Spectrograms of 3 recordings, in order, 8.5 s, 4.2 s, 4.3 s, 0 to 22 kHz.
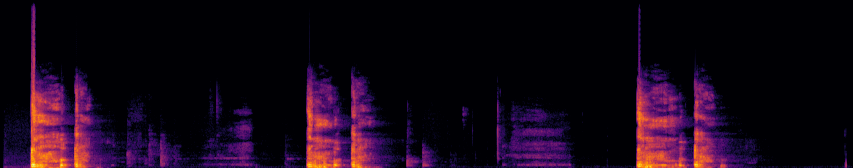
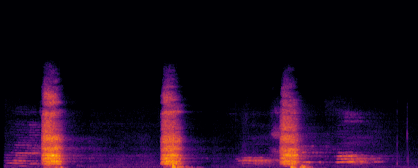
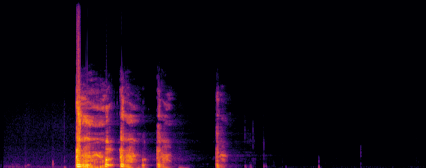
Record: three_cough_length: 8.5 s
three_cough_amplitude: 32768
three_cough_signal_mean_std_ratio: 0.25
exhalation_length: 4.2 s
exhalation_amplitude: 21265
exhalation_signal_mean_std_ratio: 0.35
cough_length: 4.3 s
cough_amplitude: 32768
cough_signal_mean_std_ratio: 0.24
survey_phase: alpha (2021-03-01 to 2021-08-12)
age: 45-64
gender: Male
wearing_mask: 'No'
symptom_cough_any: true
symptom_new_continuous_cough: true
symptom_headache: true
symptom_onset: 5 days
smoker_status: Never smoked
respiratory_condition_asthma: false
respiratory_condition_other: false
recruitment_source: Test and Trace
submission_delay: 2 days
covid_test_result: Positive
covid_test_method: RT-qPCR
covid_ct_value: 14.7
covid_ct_gene: ORF1ab gene
covid_ct_mean: 15.2
covid_viral_load: 10000000 copies/ml
covid_viral_load_category: High viral load (>1M copies/ml)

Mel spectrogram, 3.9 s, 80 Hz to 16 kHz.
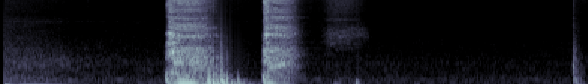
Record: cough_length: 3.9 s
cough_amplitude: 32768
cough_signal_mean_std_ratio: 0.36
survey_phase: alpha (2021-03-01 to 2021-08-12)
age: 18-44
gender: Male
wearing_mask: 'No'
symptom_none: true
smoker_status: Never smoked
respiratory_condition_asthma: false
respiratory_condition_other: false
recruitment_source: REACT
submission_delay: 1 day
covid_test_result: Negative
covid_test_method: RT-qPCR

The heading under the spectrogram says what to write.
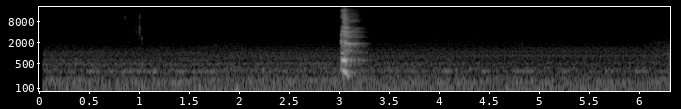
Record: cough_length: 6.3 s
cough_amplitude: 4400
cough_signal_mean_std_ratio: 0.37
survey_phase: beta (2021-08-13 to 2022-03-07)
age: 45-64
gender: Female
wearing_mask: 'No'
symptom_runny_or_blocked_nose: true
symptom_fever_high_temperature: true
symptom_other: true
symptom_onset: 3 days
smoker_status: Never smoked
respiratory_condition_asthma: false
respiratory_condition_other: false
recruitment_source: Test and Trace
submission_delay: 1 day
covid_test_result: Positive
covid_test_method: RT-qPCR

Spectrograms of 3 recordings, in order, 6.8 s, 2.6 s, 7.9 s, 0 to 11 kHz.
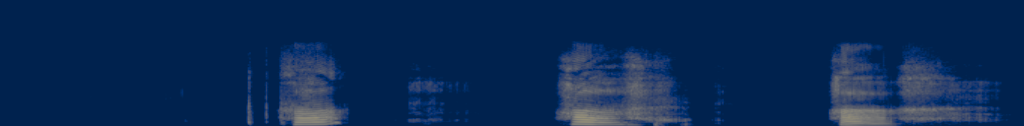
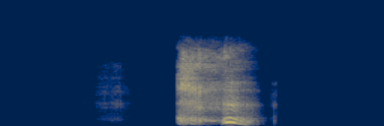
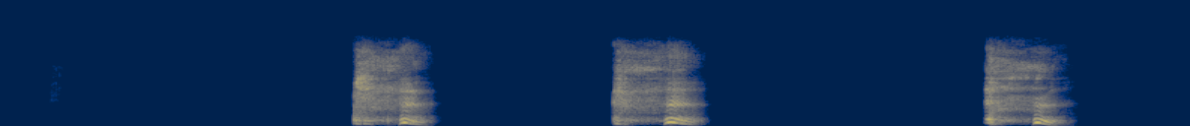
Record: exhalation_length: 6.8 s
exhalation_amplitude: 6960
exhalation_signal_mean_std_ratio: 0.3
cough_length: 2.6 s
cough_amplitude: 25494
cough_signal_mean_std_ratio: 0.3
three_cough_length: 7.9 s
three_cough_amplitude: 24326
three_cough_signal_mean_std_ratio: 0.28
survey_phase: beta (2021-08-13 to 2022-03-07)
age: 45-64
gender: Female
wearing_mask: 'Yes'
symptom_new_continuous_cough: true
symptom_runny_or_blocked_nose: true
symptom_sore_throat: true
symptom_fatigue: true
symptom_fever_high_temperature: true
symptom_headache: true
symptom_onset: 2 days
smoker_status: Never smoked
respiratory_condition_asthma: false
respiratory_condition_other: false
recruitment_source: Test and Trace
submission_delay: 2 days
covid_test_result: Positive
covid_test_method: RT-qPCR
covid_ct_value: 25.1
covid_ct_gene: ORF1ab gene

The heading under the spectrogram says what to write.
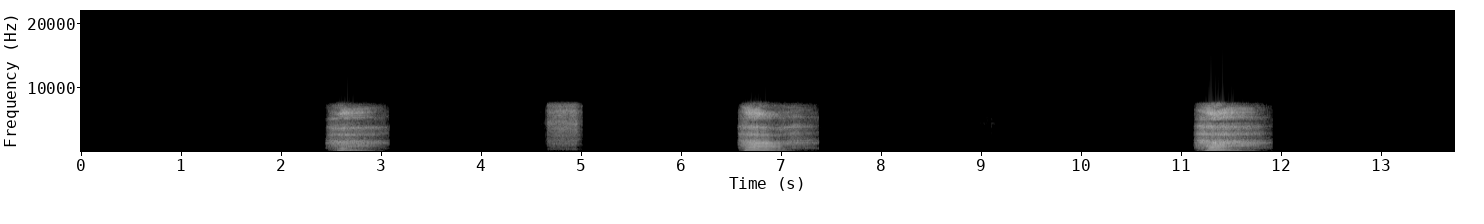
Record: exhalation_length: 13.7 s
exhalation_amplitude: 24542
exhalation_signal_mean_std_ratio: 0.24
survey_phase: beta (2021-08-13 to 2022-03-07)
age: 45-64
gender: Male
wearing_mask: 'No'
symptom_cough_any: true
symptom_runny_or_blocked_nose: true
symptom_fatigue: true
symptom_fever_high_temperature: true
symptom_onset: 3 days
smoker_status: Never smoked
respiratory_condition_asthma: true
respiratory_condition_other: false
recruitment_source: Test and Trace
submission_delay: 1 day
covid_test_result: Positive
covid_test_method: RT-qPCR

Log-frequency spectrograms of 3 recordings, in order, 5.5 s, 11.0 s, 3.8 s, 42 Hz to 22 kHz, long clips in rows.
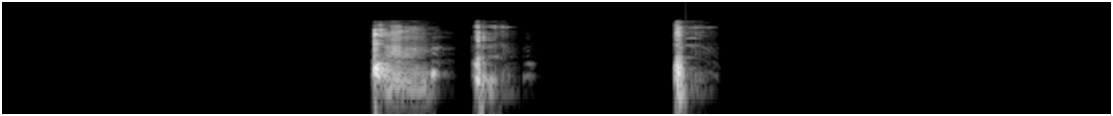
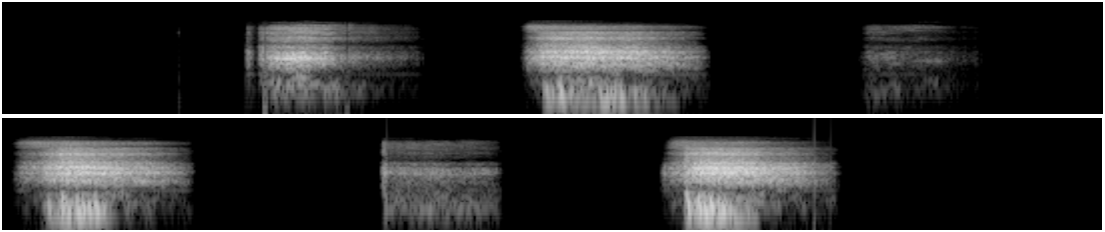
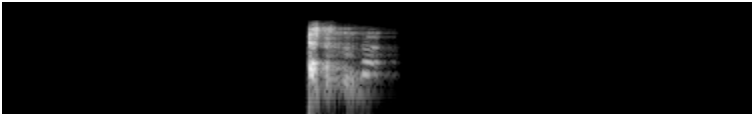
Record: three_cough_length: 5.5 s
three_cough_amplitude: 27055
three_cough_signal_mean_std_ratio: 0.14
exhalation_length: 11.0 s
exhalation_amplitude: 19093
exhalation_signal_mean_std_ratio: 0.36
cough_length: 3.8 s
cough_amplitude: 29697
cough_signal_mean_std_ratio: 0.12
survey_phase: beta (2021-08-13 to 2022-03-07)
age: 18-44
gender: Female
wearing_mask: 'No'
symptom_cough_any: true
symptom_runny_or_blocked_nose: true
symptom_fatigue: true
symptom_headache: true
symptom_onset: 3 days
smoker_status: Ex-smoker
respiratory_condition_asthma: false
respiratory_condition_other: false
recruitment_source: Test and Trace
submission_delay: 1 day
covid_test_result: Positive
covid_test_method: RT-qPCR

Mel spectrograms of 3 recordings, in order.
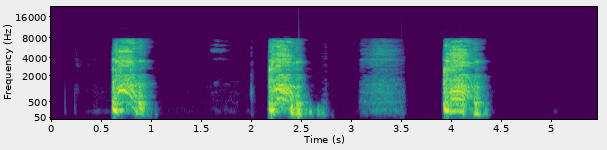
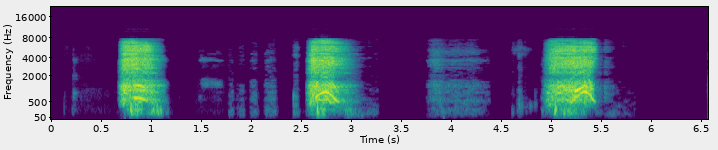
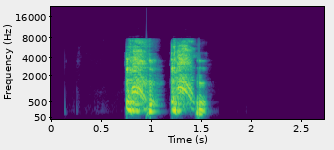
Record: three_cough_length: 5.5 s
three_cough_amplitude: 30532
three_cough_signal_mean_std_ratio: 0.35
exhalation_length: 6.6 s
exhalation_amplitude: 31845
exhalation_signal_mean_std_ratio: 0.35
cough_length: 2.7 s
cough_amplitude: 30266
cough_signal_mean_std_ratio: 0.37
survey_phase: beta (2021-08-13 to 2022-03-07)
age: 18-44
gender: Male
wearing_mask: 'No'
symptom_none: true
symptom_onset: 6 days
smoker_status: Current smoker (e-cigarettes or vapes only)
respiratory_condition_asthma: false
respiratory_condition_other: false
recruitment_source: Test and Trace
submission_delay: 2 days
covid_test_result: Negative
covid_test_method: RT-qPCR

